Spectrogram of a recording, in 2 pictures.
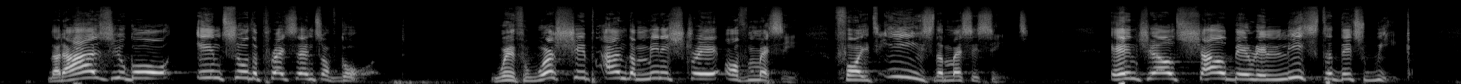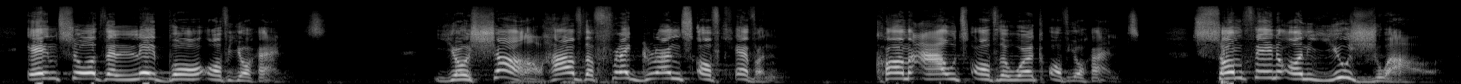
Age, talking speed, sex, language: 50-69, 105 wpm, male, English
